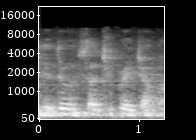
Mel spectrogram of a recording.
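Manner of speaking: ordinary delivery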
